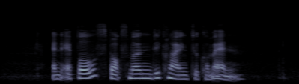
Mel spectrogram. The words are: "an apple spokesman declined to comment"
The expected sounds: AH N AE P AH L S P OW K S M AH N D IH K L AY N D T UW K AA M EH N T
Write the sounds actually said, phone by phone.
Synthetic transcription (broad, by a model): AH N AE P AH L S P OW K S M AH N D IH K L AY N T UW K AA M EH N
